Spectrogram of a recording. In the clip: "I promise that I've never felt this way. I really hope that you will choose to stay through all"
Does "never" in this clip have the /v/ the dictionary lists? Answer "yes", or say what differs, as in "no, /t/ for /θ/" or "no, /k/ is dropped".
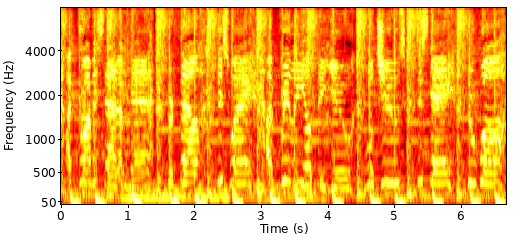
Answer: no, /p/ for /v/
